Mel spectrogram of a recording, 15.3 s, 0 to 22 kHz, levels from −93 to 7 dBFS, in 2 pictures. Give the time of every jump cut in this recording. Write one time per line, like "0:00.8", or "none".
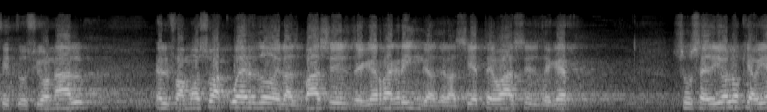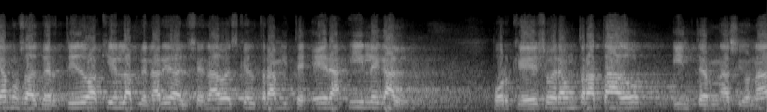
none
